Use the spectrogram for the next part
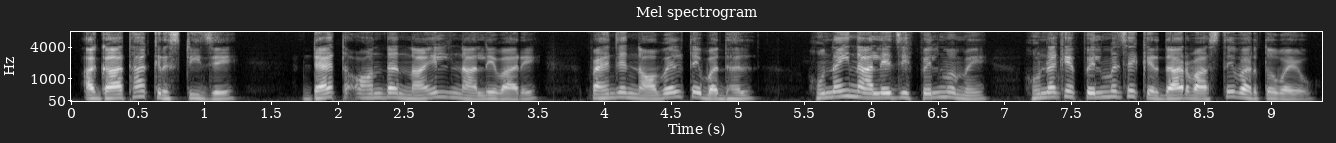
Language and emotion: Sindhi, neutral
